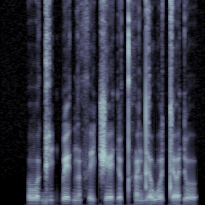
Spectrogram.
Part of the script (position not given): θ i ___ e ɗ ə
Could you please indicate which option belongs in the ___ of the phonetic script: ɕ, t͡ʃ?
t͡ʃ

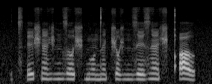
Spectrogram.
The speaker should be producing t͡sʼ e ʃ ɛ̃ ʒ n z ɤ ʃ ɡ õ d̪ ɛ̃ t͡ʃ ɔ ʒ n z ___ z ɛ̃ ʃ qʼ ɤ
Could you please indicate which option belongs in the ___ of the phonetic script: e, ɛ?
e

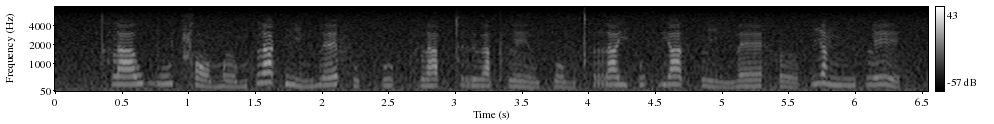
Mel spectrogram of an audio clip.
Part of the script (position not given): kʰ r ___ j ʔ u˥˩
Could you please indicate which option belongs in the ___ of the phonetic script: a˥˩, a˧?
a˥˩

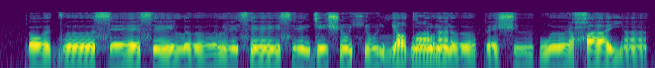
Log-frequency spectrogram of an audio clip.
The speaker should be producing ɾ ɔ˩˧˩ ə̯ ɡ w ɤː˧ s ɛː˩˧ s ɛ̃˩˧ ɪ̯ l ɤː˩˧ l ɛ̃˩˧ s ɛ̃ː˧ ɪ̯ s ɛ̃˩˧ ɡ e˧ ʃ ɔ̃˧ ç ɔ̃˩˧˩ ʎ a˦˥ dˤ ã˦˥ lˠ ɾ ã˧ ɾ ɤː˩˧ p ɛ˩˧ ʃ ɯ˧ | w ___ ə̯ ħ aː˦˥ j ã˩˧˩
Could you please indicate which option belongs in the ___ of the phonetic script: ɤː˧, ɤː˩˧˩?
ɤː˧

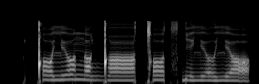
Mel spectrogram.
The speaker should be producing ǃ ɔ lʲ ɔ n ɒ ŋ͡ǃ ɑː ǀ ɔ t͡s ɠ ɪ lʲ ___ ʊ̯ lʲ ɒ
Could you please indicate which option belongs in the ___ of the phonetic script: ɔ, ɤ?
ɔ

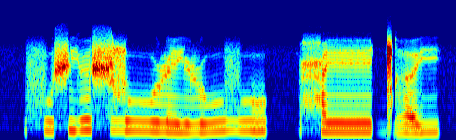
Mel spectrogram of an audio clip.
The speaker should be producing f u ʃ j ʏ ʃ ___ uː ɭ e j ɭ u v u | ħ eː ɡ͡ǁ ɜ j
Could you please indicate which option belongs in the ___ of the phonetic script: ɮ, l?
ɮ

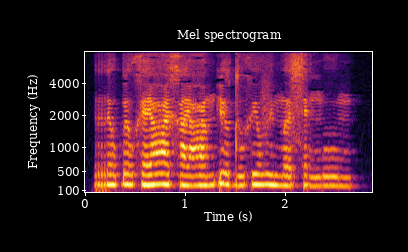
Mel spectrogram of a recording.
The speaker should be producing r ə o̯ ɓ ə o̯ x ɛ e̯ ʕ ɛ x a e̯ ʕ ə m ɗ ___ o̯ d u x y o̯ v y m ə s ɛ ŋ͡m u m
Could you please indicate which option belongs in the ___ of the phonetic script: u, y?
y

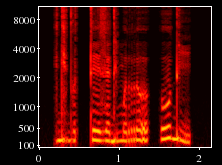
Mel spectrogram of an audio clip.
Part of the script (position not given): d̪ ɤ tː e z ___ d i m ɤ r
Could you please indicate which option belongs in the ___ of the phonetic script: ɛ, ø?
ɛ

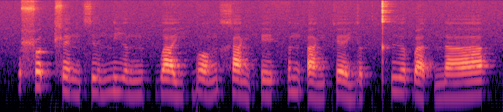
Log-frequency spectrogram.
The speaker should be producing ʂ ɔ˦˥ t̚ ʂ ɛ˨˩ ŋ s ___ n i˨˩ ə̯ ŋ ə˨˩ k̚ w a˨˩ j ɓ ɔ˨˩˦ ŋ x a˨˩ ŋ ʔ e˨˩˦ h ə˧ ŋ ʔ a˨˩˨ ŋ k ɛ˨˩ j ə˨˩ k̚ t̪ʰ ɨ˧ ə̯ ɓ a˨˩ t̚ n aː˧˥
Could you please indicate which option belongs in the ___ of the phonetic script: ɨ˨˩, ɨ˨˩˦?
ɨ˨˩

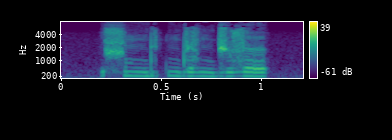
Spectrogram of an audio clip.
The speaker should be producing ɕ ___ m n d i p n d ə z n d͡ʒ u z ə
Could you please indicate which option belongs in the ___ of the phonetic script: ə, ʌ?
ə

